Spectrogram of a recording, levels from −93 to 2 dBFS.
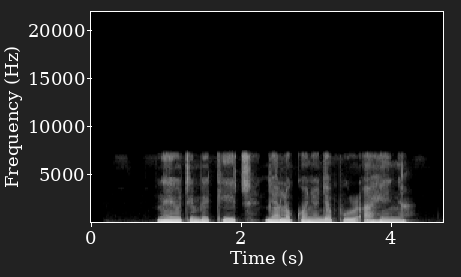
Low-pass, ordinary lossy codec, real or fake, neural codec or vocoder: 7.2 kHz; none; real; none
